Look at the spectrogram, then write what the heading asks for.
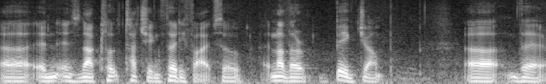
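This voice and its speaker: A man with a London accent speaks in a fairly low pitch with a dark, mellow tone. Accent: British English, London. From London, England. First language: Bengali. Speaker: ambassador. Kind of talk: interview. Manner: halting.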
